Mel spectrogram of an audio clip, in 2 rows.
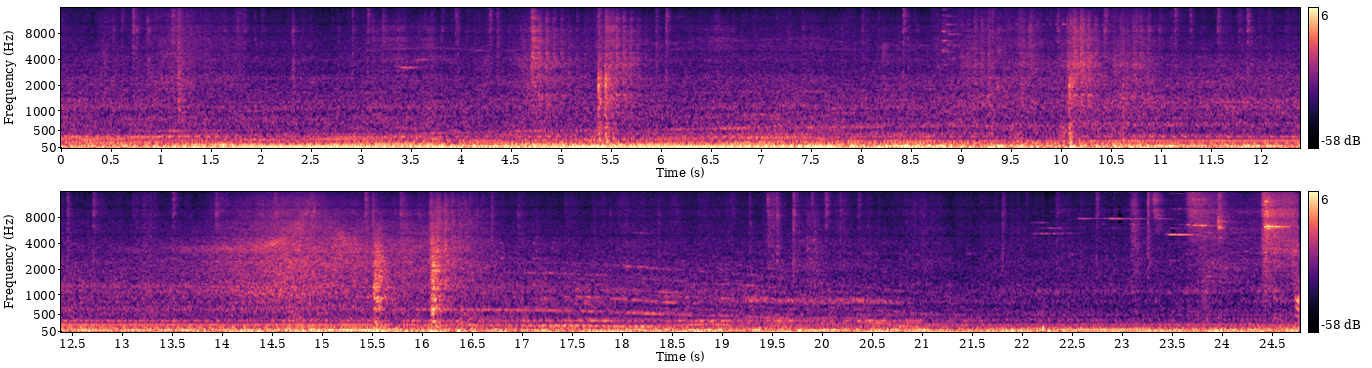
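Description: Diesel engine and running noise of an ADL Enviro 400 double-decker bus, heard from inside the passenger saloon: a heavy low rumble, strongest for the first eight seconds and then easing, with the pitch rising and falling as the revs change. A few sharp knocks and rattles from the body come through, about five, ten and sixteen seconds in.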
